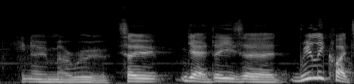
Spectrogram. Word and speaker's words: Hinomaru: do the roundels, or the proper Japanese word is Hinu-maru. And I know I've completely butchered that, but Hinomaru. Hinomaru.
